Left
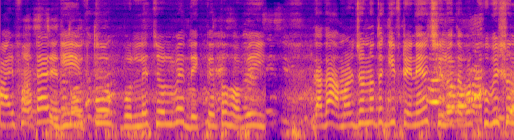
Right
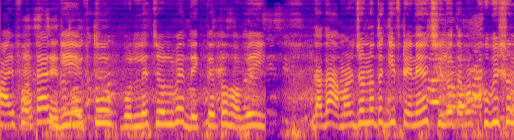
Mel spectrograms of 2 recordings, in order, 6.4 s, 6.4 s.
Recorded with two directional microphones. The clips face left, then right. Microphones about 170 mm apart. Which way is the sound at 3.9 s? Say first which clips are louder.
Right 3 dB; 35° right (ahead or behind).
